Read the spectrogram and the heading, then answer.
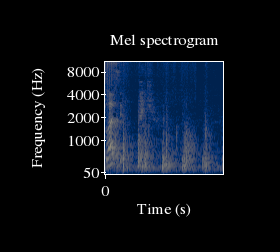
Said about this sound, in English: All right, holding onto the hoop. Stomp out your legs.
